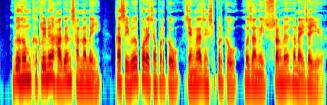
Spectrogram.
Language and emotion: Bodo, neutral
